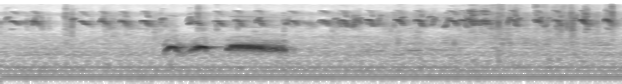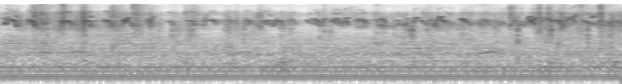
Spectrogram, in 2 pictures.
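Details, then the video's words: Kept local spotted dove in Timika, Papua, uttering two short soft coos followed by a longer rolling coo, then falling silent while dense high-pitched chirping from small birds and a faint low hum continue. "SUARA BURUNG TEKUKUR LOKAL, THE SOUND OF SPILOPELIA CHINENSIS"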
